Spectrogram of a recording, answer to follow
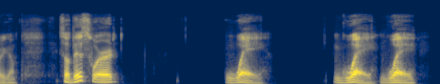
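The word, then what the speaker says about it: güey: So this word, way, way. Way. I don't think you hit the G very hard in this one.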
